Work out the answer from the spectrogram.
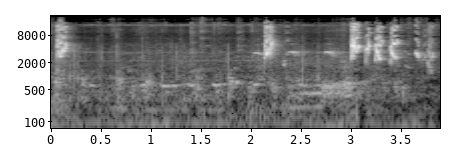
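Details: Fischer's and masked lovebirds chirping in the morning: sharp, high, broadband chirps in short bursts, with a steady faint whistled tone and low background hum between calls.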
